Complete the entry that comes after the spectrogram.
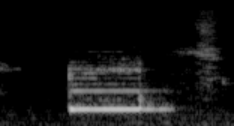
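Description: A single Google Voice tone plays over a phone call, a clean steady electronic beep lasting about half a second, fairly loud against a quiet line.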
